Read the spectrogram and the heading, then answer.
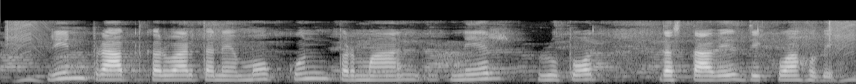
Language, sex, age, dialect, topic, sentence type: Magahi, female, 18-24, Northeastern/Surjapuri, banking, statement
